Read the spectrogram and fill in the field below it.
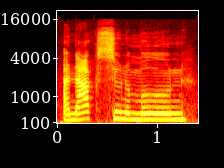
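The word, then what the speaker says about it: Anck-su-namun: You know, Anaximoon. Did I say it right that time? – Yep.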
